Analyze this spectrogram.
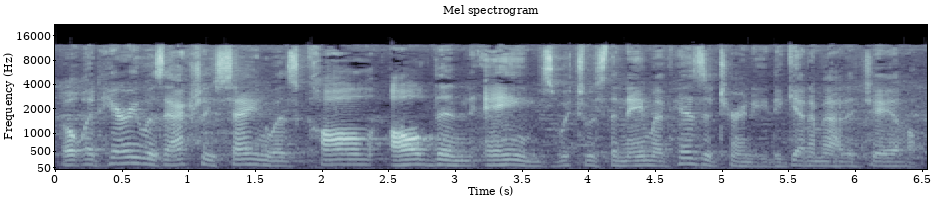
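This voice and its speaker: A man telling a family anecdote plainly, with small pauses. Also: mid-range voice, a crowd in the background. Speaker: storyteller. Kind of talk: casual storytelling.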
